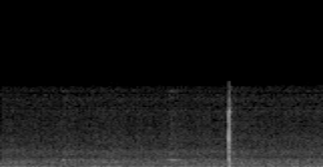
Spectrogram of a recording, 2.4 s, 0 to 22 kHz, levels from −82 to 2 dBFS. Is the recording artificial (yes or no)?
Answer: yes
